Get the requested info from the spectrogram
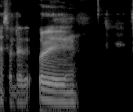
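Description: A man's voice speaking in short phrases for about the first second, then a few faint clicks in the second half.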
